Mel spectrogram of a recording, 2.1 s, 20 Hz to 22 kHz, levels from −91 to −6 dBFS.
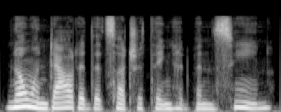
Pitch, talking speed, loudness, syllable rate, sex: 175 Hz, 285 wpm, -18 LUFS, 6.0 syllables/s, female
